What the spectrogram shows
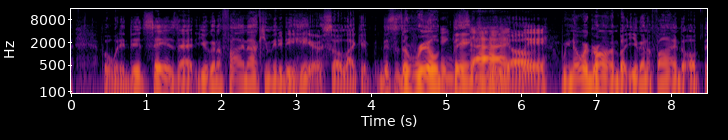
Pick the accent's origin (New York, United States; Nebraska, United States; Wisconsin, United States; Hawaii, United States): New York, United States; Brooklyn; So, you know, I'm from Brooklyn, from Brownsville.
